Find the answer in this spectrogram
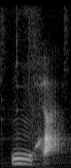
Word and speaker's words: ухо: As we spell o at the end, ухо will be neuter, not feminine, even though we hear a, ухо.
